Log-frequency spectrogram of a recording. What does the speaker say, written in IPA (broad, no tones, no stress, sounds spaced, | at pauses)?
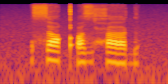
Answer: s a qʼ ʌ z ħ a ɡ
